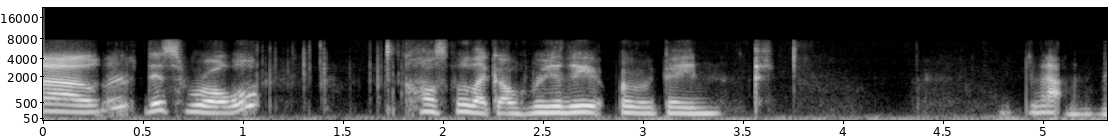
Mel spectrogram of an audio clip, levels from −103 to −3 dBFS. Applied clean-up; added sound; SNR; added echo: neural diffusion model UNIVERSE++.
